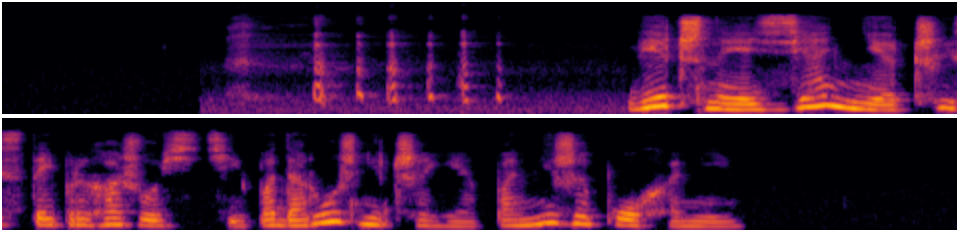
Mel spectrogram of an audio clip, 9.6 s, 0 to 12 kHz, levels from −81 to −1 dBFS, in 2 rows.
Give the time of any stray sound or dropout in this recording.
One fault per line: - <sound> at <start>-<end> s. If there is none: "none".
- laugh at 1.1-2.6 s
